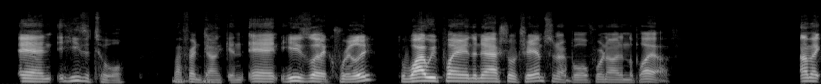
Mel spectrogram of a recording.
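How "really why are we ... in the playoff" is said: dry, needling, acted-out sarcasm. Retelling what a friend said: imitating Duncan sarcastically. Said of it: "he's being sarcastic, obviously".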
